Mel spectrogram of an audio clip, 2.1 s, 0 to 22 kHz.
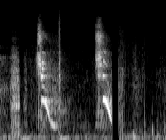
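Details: Simulated, comic sneezing demonstration framed as COVID-19 advice: two loud, deliberately performed sneezes, each a sharp inhaled build-up and a falling burst; sneezing.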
